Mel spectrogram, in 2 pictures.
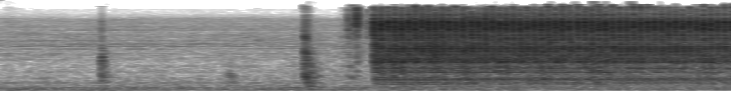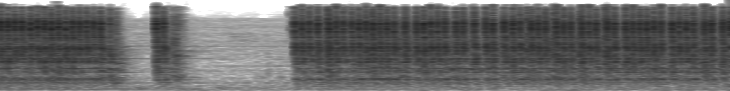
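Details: Toro TimeCutter mower: short clicks, then a harsh, rough cranking whir that stops and restarts unevenly; a bad starter motor.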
